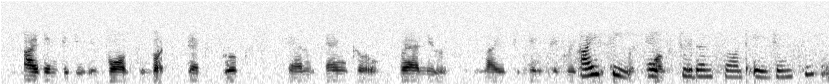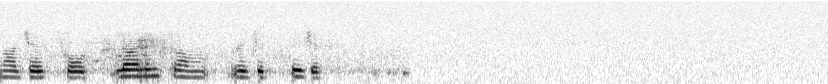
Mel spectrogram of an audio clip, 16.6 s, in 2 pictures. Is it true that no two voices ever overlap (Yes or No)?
No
